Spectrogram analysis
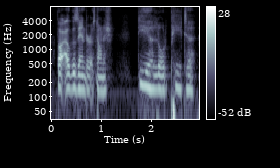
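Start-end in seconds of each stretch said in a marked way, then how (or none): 1.7-2.9 slow, soft coaxing endearment; winningly. Acted. Julia coaxing her supposed lover, slow winning tenderness. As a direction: coax him sweetly. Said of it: "most winningly".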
